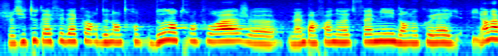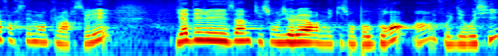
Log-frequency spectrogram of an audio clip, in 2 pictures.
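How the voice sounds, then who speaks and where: A woman's fairly high voice at a very fast pace, with ordinary pitch variation and big swings in loudness. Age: 20s. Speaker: debate panelist. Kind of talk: panel debate. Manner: emphatic.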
